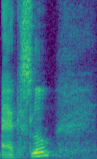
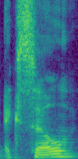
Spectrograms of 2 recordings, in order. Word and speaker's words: Excel: but it's also a merger between axle and x so excel is the proper pronunciation in i think american english or british english i switch between those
